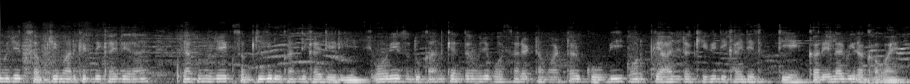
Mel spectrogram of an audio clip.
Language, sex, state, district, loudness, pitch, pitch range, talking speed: Hindi, male, Chhattisgarh, Sarguja, -16 LUFS, 125 Hz, 115-130 Hz, 265 wpm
